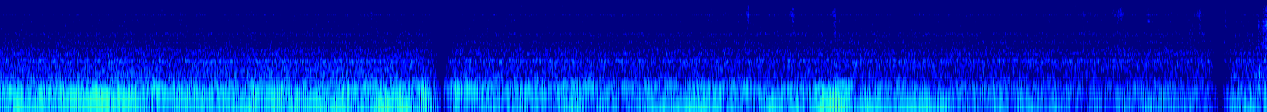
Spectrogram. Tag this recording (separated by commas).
Silence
